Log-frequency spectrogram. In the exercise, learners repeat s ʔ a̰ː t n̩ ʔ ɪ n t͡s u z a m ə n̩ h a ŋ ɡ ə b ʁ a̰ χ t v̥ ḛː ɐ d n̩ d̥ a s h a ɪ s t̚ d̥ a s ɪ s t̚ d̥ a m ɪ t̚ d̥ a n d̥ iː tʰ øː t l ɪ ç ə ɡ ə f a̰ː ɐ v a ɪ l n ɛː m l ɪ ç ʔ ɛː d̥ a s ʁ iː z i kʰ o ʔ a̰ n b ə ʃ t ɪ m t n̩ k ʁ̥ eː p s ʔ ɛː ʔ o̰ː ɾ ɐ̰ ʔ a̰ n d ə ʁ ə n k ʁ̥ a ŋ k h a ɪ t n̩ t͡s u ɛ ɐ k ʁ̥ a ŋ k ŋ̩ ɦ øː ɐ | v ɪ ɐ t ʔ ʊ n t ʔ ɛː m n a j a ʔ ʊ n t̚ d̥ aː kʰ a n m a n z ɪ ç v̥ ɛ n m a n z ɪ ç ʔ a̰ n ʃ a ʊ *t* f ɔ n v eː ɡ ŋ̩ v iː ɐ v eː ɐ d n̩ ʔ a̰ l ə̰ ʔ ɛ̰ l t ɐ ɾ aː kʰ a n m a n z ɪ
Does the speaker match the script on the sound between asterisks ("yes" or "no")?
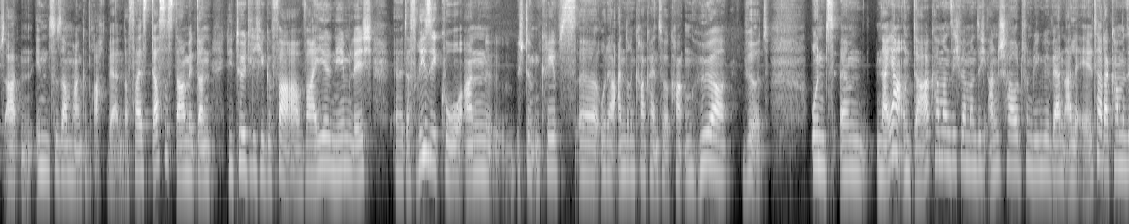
yes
